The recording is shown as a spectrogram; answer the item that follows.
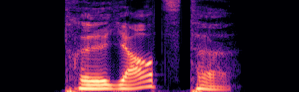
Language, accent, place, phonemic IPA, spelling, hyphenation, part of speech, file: German, Germany, Berlin, /tʁɪˈli̯aɐ̯t͡stə/, trilliardste, tril‧li‧ards‧te, adjective, De-trilliardste.ogg
- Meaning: sextillionth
